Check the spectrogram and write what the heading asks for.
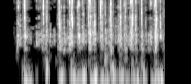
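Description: Rapid computer-keyboard typing sound effect, a quick run of key clicks at about eight a second, starting a moment in.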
